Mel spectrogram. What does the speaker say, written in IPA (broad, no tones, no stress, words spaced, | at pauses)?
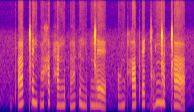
pʼa ǁɛnpa̤χ ɛphaŋɘpʼa̤ kɘŋɛ̤pŋ͡ǁɛ | ɔ̤nqʰɐ pʼɛɡ͡ǀɔ̤ ŋ͡ǁɐǁa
